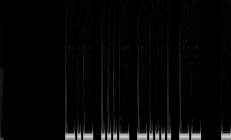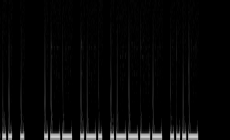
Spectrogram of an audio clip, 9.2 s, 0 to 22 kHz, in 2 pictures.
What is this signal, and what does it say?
Morse code, heard as a keyed tone, about 21 wpm, 700 Hz. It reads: KV6M DE WR1V
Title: USA Callsign DE Callsign - 4 Characters - 20wpm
